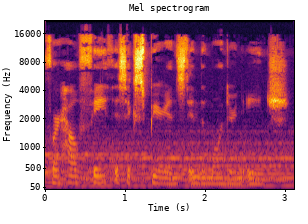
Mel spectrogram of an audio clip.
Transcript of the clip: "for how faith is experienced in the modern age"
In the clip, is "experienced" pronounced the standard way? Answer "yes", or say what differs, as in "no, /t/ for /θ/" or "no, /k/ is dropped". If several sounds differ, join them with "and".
yes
